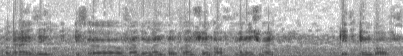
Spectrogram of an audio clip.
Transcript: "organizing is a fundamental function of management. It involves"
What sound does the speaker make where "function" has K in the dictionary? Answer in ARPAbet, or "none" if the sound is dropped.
K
